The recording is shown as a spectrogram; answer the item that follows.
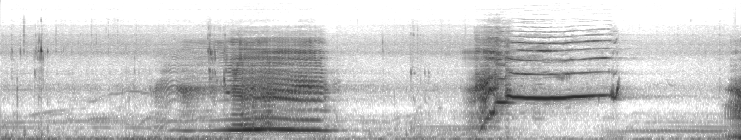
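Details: Loud song of a male humpback whale repeatedly coming up beside a kayak: a rich harmonic moan, then a sharp upsweep leading into a long level whistled tone, followed by a low hum and the start of another sweep.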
